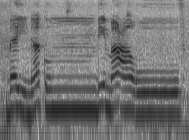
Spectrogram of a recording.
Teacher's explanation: جب کبھی میم ساکن کے بعد حرف با آ جائے، بس میم ساکن ہو اور با آ جائے، ایک چیز کا ہی اس میں آپ نے خیال رکھنا ہے. تو وہاں پہ ہونٹ بند ہو جائیں گے اور غنہ ہو جائے گا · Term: اخفاء شفوی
